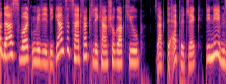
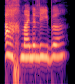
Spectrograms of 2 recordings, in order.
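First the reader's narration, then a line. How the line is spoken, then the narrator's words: Sigh. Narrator (German): seufzte Rarity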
